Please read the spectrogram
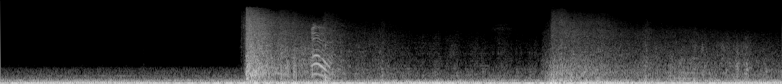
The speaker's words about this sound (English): Oh. That sounds like one of our storms. Wow.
